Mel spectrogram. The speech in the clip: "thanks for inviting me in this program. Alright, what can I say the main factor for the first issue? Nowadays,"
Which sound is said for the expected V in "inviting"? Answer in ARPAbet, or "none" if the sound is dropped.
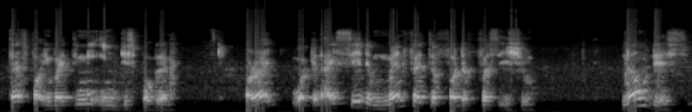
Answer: V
